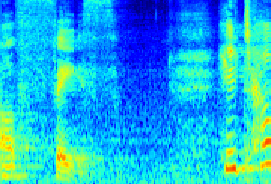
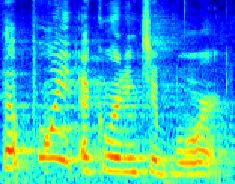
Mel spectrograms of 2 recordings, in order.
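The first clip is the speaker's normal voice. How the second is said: laughing. Real, not acted. Laughing after the braying.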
